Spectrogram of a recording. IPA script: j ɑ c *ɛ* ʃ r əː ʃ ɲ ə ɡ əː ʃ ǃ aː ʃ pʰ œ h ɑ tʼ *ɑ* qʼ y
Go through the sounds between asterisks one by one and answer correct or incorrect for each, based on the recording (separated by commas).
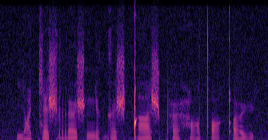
correct, correct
